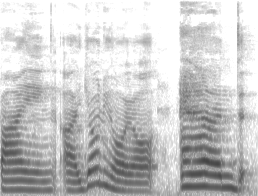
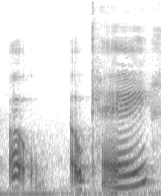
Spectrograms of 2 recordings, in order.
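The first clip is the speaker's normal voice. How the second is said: mock dismissive; 2 semitones higher, 7 dB quieter, slower than usual. Mocking the offended women again.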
